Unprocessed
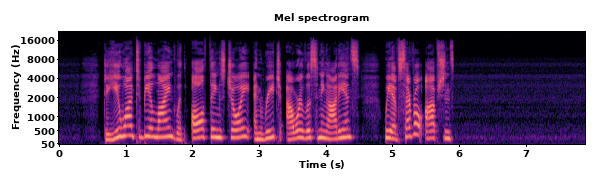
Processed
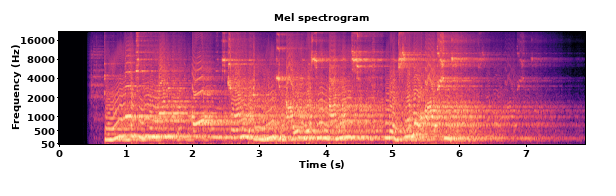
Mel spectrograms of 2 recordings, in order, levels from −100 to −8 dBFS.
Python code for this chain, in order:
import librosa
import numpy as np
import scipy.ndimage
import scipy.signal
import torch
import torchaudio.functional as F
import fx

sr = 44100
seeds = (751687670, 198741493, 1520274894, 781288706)

p1 = fx.spec_expand(x, sr, power=3.4)
p2 = fx.highpass(p1, sr, hz=1200.0, slope=12, at=(1.61, 2.45), fade=0.02)
p3 = fx.over_compress(p2, sr, threshold_db=-32.0, ratio=-0.5)
p4 = p2 + (p3 * librosa.db_to_amplitude(-1.0))
p5 = fx.fuzz(p4, sr, gain_db=43.0, gate_db=-50.0)
p6 = p5 + fx.echo_single(p5, sr, ms=1197, db=-19.5, dry=0)
p7 = fx.rev_plate(p6, sr, seeds[0], rt60_s=3.3, hf_ratio=0.5, predelay_ms=0, drr_db=1.0)
p8 = fx.sustainer(p7, sr, db_per_s=24.0)
y = p8 * librosa.db_to_amplitude(-1.5)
